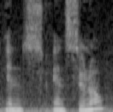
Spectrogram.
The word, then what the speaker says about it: ensino: Escola Ensino? – Ensino. – And how do you spell that? – E-N-S-I-N-O. – E-N-S-I-N-O. E-N-S-I-N-O? – Yeah.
